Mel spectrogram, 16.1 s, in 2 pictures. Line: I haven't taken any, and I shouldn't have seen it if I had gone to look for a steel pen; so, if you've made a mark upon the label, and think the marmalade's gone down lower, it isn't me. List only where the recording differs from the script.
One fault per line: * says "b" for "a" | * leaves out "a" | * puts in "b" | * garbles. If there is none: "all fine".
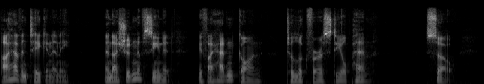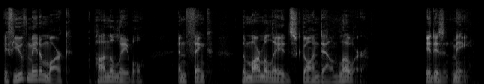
* says "hadn't" for "had"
